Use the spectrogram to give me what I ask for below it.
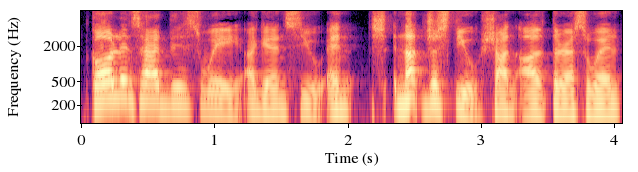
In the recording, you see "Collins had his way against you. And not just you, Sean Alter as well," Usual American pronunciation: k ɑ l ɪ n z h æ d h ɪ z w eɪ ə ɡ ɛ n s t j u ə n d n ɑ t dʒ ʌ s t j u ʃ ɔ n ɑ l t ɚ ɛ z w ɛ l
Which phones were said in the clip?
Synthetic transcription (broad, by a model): k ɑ l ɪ n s h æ d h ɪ s w eɪ ə ɡ ɛ n s t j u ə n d n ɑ t dʒ ʌ s t j u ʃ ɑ n ɑ l t ɚ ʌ s w ɛ l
